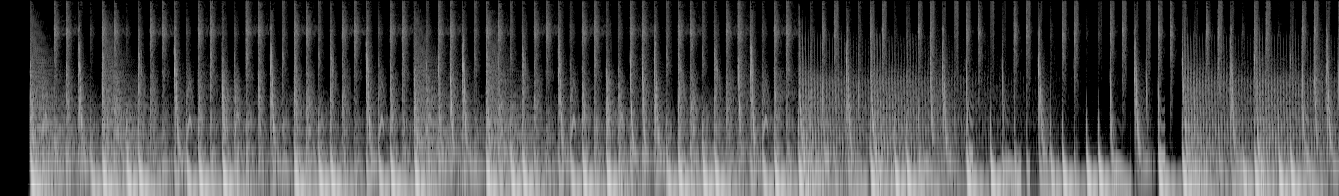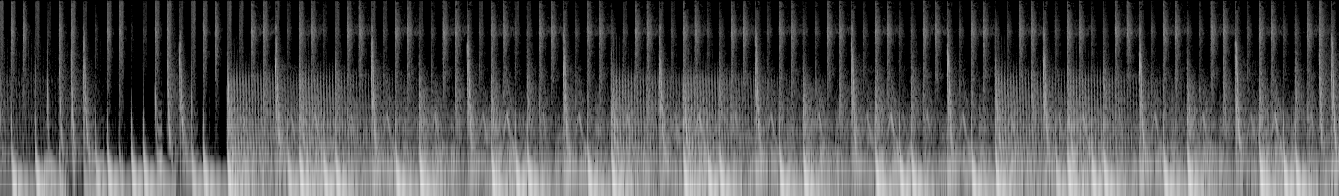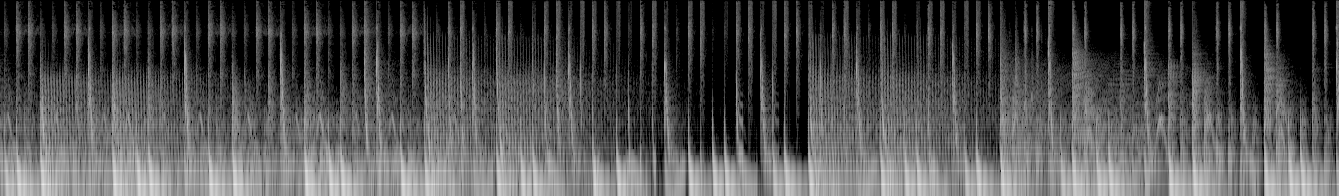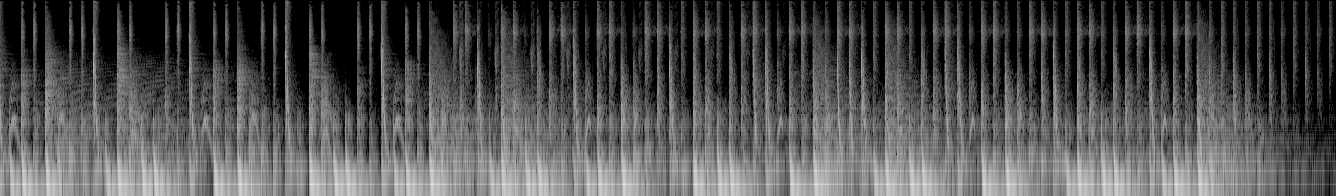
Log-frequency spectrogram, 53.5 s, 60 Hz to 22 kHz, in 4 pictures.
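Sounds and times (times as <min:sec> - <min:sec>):
old-school electro breaks: 0:00.3 - 0:53.5.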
